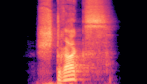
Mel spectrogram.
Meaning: 1. directly, immediately, straightway 2. precisely, without deviating (especially from a rule or command)
- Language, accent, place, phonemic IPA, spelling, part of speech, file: German, Germany, Berlin, /ʃtʁaks/, stracks, adverb, De-stracks.ogg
